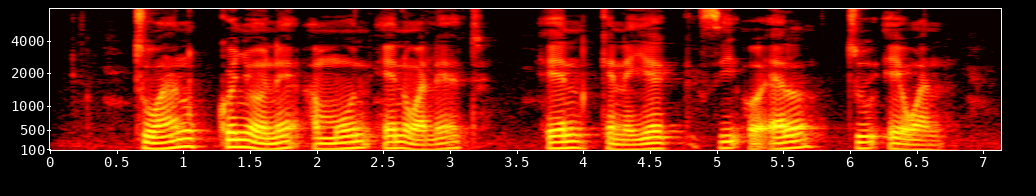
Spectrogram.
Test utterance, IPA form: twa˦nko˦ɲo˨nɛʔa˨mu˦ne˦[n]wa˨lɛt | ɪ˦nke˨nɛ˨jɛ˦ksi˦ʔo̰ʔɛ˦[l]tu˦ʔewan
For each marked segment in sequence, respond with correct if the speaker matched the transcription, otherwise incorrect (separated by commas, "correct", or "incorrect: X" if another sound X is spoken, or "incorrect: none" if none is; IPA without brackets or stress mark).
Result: correct, correct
